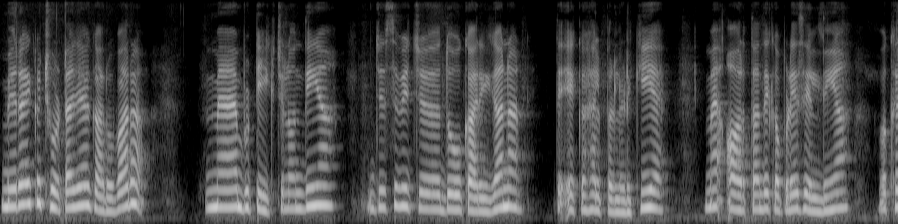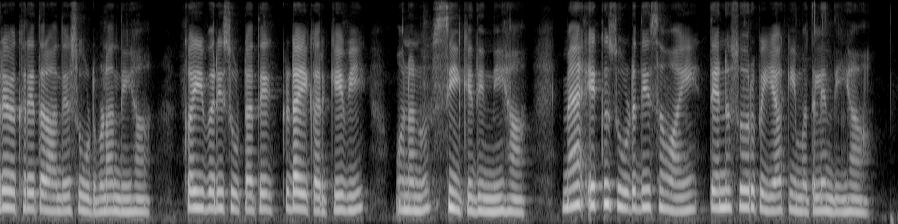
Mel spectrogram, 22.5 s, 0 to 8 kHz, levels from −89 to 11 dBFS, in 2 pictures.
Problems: background sounds at intervals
